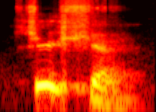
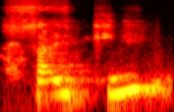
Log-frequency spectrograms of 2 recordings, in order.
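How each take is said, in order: First: Psyche said the German way, psoo-sheh; German pronunciation of Psyche. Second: Psyche said sigh-kee, slowly; English pronunciation of psyche. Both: Shown as a demonstration. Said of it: "psyche in English".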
